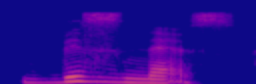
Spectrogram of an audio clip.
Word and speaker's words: business: tenemos estas tres que aunque se escriben con s bueno nosotros acá en su símbolo fonético vemos pronunciamos con z entonces para su is sabemos también que existe cierta fuerza que acá la i la tenemos en mayúscula Ahí vamos a ver qué significa cuando está este fonema este símbolo fonético en mayúsculas y es largo o corto negocio business business tenemos esa fuerza ahí para pronunciar la z y también para el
